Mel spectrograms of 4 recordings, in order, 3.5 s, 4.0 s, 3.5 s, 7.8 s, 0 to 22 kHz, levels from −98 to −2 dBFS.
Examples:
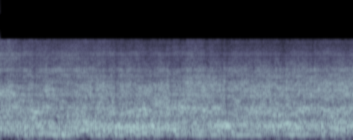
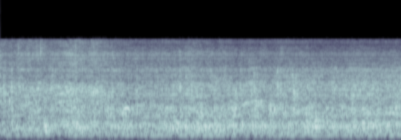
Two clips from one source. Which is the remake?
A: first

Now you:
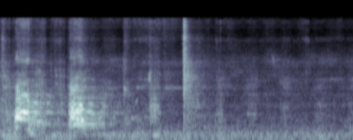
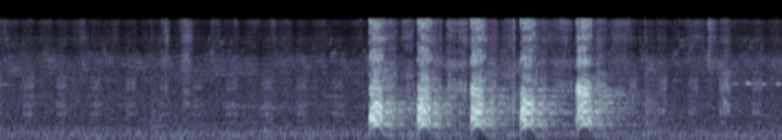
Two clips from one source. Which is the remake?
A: first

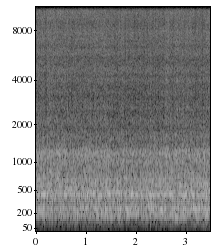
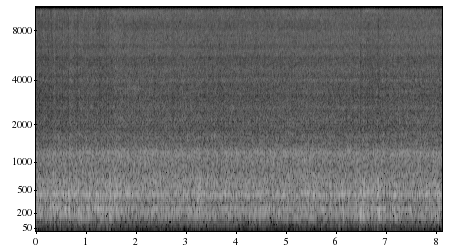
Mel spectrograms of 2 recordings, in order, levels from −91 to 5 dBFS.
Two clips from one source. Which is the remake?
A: second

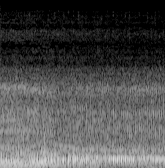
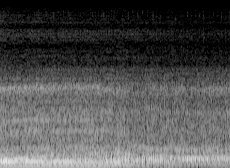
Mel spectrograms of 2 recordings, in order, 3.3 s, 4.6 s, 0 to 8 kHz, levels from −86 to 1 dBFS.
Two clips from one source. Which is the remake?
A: first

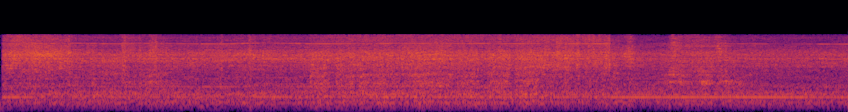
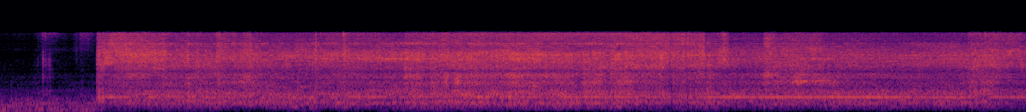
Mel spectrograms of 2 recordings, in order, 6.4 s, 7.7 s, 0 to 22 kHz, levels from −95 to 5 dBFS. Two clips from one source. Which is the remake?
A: second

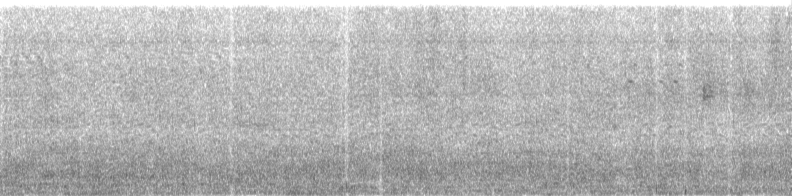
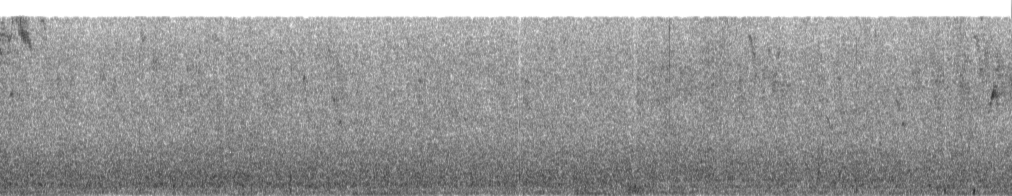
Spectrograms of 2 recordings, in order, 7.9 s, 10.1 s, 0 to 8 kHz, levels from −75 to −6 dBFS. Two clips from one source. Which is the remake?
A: first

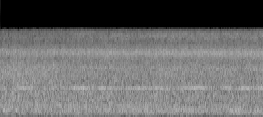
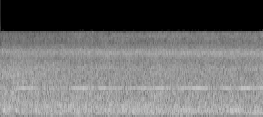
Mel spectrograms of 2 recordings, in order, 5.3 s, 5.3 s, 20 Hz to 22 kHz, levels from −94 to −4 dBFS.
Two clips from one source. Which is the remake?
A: first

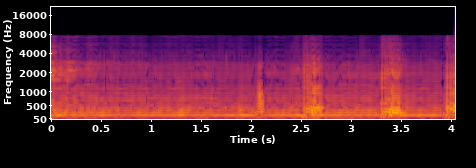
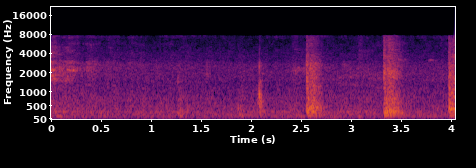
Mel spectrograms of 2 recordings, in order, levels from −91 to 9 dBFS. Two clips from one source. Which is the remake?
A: first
